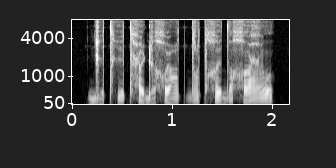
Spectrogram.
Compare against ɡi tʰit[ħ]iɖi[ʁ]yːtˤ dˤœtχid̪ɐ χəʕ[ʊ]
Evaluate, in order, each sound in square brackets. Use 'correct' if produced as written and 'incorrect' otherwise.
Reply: correct, incorrect, correct

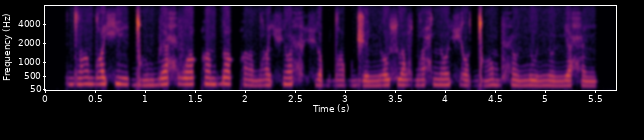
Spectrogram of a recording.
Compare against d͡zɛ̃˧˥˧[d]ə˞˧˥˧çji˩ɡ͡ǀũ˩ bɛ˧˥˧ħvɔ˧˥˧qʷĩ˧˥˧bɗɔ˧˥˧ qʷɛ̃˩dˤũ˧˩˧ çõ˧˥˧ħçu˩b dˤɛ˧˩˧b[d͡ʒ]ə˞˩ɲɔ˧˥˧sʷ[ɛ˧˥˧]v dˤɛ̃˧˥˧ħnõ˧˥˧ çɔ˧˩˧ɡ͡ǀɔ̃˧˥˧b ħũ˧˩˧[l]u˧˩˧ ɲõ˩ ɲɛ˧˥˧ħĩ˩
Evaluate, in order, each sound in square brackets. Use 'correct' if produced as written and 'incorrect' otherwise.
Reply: incorrect, correct, correct, incorrect

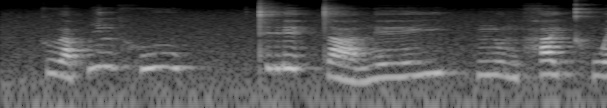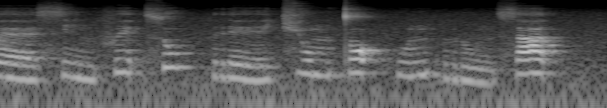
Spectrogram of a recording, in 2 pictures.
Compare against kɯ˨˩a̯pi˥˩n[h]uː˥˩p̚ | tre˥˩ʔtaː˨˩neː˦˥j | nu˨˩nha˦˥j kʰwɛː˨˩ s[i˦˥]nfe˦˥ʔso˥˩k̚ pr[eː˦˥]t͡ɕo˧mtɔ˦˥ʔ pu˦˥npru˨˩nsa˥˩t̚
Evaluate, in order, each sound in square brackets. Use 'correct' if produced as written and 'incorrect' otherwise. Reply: correct, incorrect, incorrect

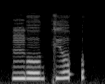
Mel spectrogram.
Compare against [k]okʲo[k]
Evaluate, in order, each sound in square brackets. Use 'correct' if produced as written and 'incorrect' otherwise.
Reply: incorrect, incorrect

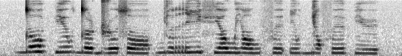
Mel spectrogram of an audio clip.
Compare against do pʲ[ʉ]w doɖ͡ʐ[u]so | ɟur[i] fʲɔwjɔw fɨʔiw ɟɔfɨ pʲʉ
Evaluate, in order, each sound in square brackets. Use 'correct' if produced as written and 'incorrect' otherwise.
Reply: incorrect, correct, correct

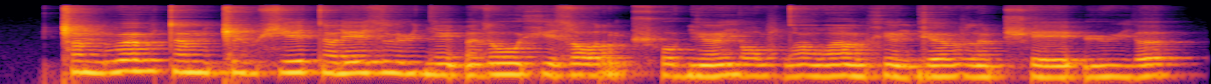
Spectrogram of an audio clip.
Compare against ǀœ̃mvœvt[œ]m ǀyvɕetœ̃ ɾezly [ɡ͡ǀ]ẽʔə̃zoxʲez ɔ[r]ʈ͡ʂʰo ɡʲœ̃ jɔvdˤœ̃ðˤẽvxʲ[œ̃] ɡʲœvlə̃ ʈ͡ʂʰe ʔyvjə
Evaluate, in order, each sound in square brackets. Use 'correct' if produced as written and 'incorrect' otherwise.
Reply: incorrect, incorrect, correct, correct

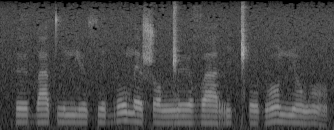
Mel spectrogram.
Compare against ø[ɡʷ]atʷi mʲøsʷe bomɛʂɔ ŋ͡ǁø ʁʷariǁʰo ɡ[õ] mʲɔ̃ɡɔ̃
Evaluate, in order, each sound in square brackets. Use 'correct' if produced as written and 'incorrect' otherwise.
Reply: incorrect, incorrect

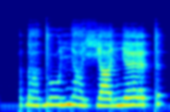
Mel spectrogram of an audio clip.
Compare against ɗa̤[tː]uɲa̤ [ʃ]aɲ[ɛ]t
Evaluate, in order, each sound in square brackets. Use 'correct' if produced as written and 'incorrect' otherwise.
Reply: incorrect, incorrect, correct

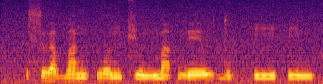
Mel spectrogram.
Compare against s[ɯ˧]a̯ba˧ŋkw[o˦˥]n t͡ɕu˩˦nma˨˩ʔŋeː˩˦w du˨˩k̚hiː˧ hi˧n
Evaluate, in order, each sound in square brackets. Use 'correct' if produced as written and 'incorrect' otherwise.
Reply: correct, correct

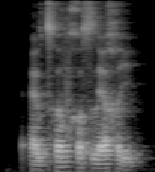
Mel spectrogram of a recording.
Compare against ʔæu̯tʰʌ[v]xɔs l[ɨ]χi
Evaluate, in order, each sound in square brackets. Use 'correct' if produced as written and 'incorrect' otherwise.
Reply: correct, incorrect

